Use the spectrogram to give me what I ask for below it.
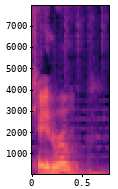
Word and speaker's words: Caterham: Belgium they all say it different but it's Caterham that's how that's how i started do it pronounce it get the ram Caterham I got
